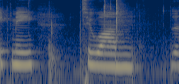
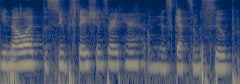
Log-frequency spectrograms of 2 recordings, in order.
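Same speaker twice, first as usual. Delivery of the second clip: ordinary talk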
